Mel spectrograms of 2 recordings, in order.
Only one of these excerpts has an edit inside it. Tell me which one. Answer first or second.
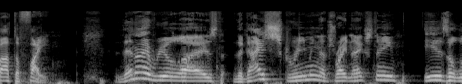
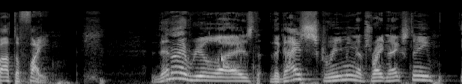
first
